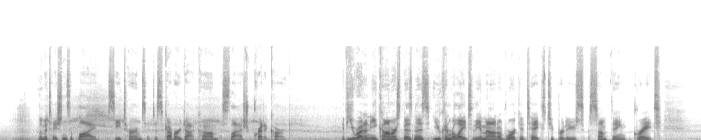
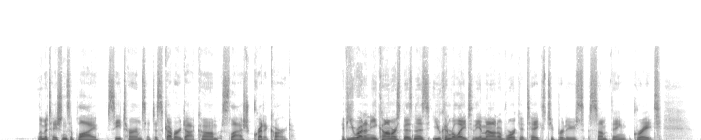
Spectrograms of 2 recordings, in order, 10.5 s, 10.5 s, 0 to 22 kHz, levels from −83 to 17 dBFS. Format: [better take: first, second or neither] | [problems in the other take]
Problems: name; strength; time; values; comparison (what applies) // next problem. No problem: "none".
second | wind noise on the microphone; occasional gusts; 20 dB below the speech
